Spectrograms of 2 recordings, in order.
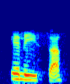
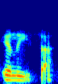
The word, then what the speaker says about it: Eliisa: Eliisa. Eliisa. So it's That's like what I thought. It's like Lisa. It's like Lisa with an E. So Eliisa.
